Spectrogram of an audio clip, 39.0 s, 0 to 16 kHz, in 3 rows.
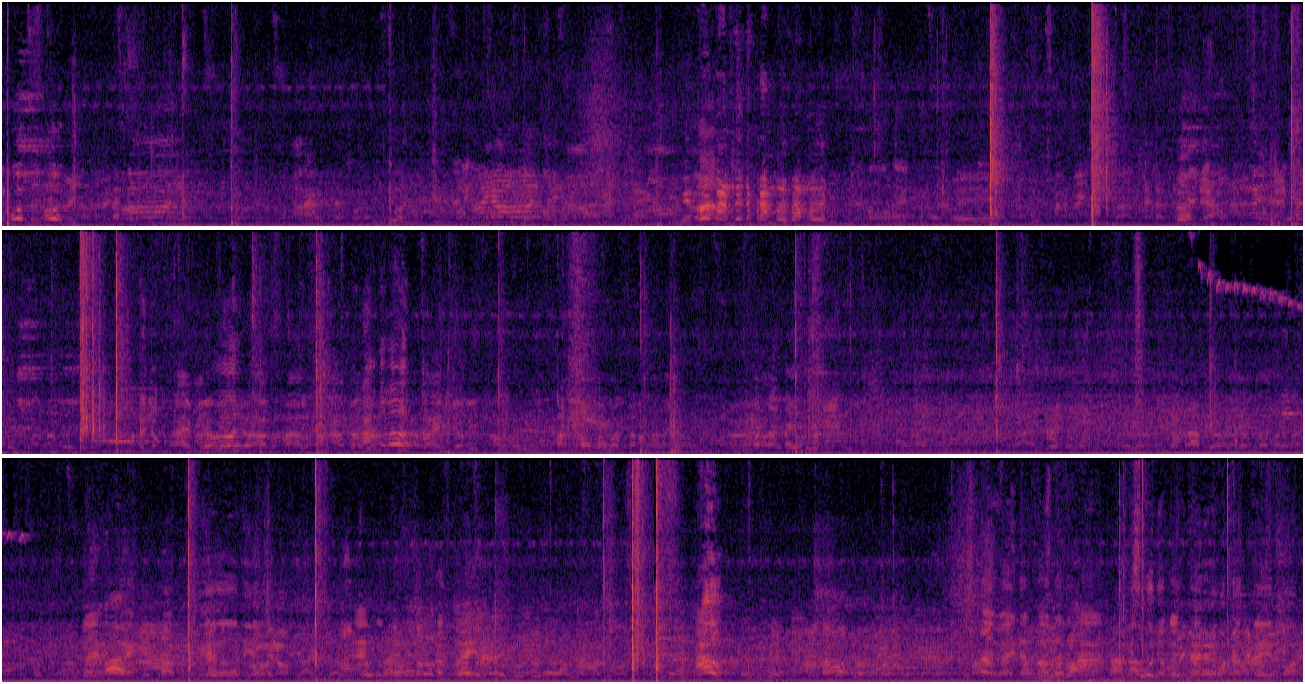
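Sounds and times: voices of players and onlookers: 0.0 - 39.0
volleyball slapped by hands: 10.8 - 11.2, 32.0 - 32.8.

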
